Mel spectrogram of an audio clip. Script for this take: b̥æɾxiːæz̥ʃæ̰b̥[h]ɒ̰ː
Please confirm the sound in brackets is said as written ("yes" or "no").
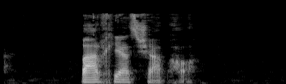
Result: yes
